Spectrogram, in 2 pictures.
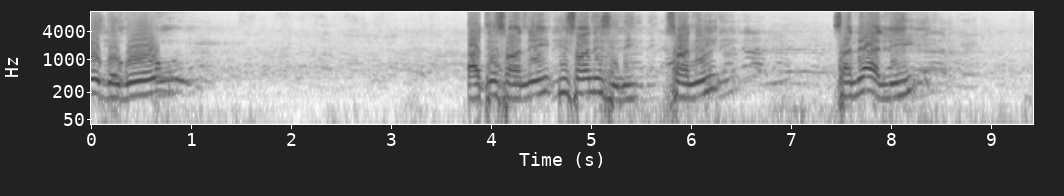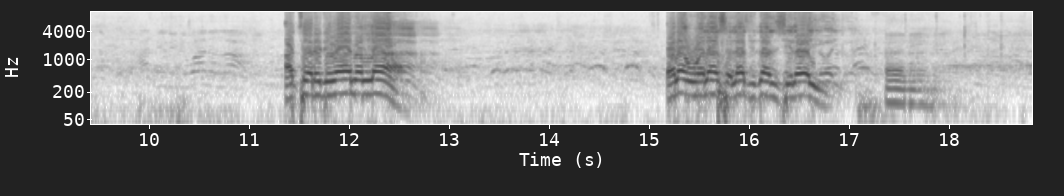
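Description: A man sings loudly in short bursts through a microphone and loudspeakers outdoors.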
